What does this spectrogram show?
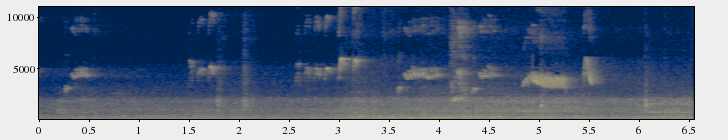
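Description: Small birds chirping: many short, high chirps scattered through, the loudest about five seconds in, over a low steady background noise.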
